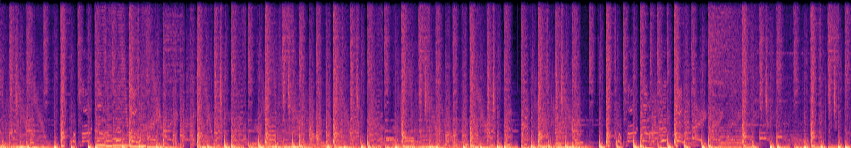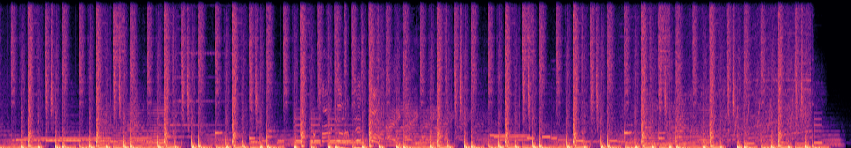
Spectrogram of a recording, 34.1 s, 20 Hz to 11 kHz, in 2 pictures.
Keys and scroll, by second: 1.0 p, 3.0 shift+space, 4.7 ctrl+g, 19.3 space, 19.4 Escape, 24.8 space.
